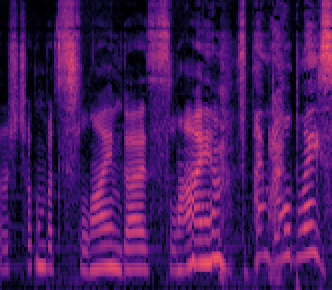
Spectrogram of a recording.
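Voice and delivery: loud, forced out through clenched, gritted teeth. Their character speaking to the guys: through clenched teeth. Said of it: "Between clenched teeth, I say".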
